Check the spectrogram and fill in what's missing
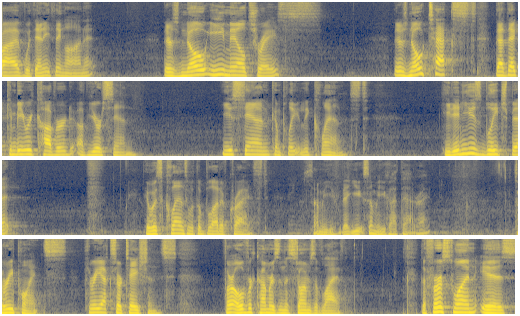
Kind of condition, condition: setting, large echoing room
